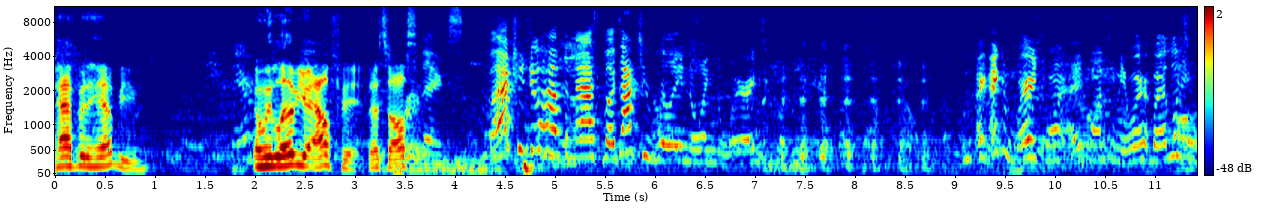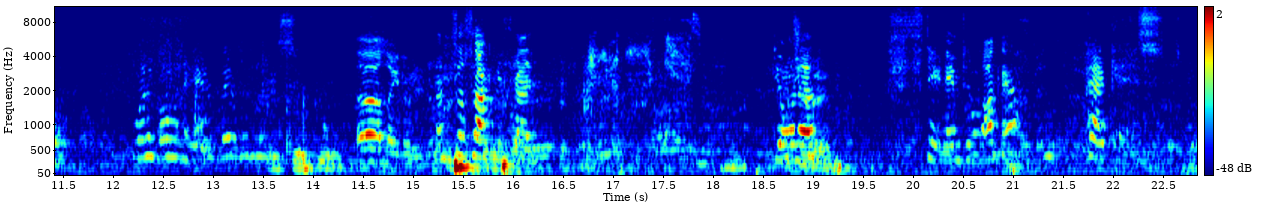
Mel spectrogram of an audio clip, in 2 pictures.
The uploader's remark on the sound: Live from Covington Comic Con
